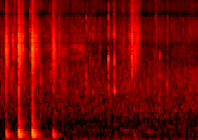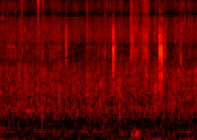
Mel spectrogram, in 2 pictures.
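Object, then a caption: Soap bar carved with a knife. A solid bar of soap, held upright and flat on paper, is scraped and carved with a wooden-handled carving knife. Four crisp, low scraping strokes come in the first second, followed by sparse, quieter ticks and light scratches over a faint steady hum.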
